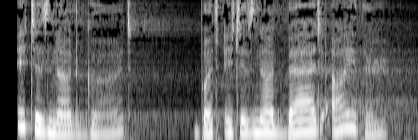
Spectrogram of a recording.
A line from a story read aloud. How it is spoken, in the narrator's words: the teacher said calmly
